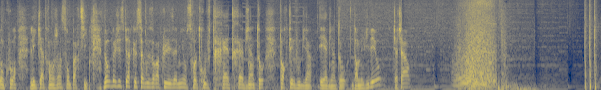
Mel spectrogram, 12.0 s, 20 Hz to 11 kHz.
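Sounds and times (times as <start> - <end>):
loud whoosh: 9.0 - 10.2.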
